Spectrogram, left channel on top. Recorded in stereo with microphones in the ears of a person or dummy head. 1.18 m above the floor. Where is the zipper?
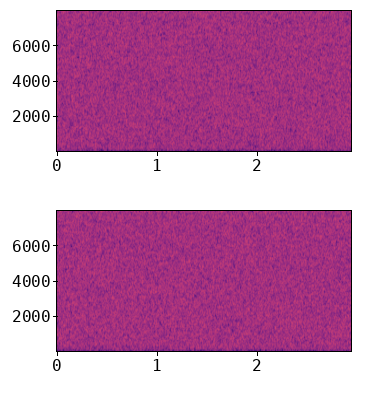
No zipper in this recording.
